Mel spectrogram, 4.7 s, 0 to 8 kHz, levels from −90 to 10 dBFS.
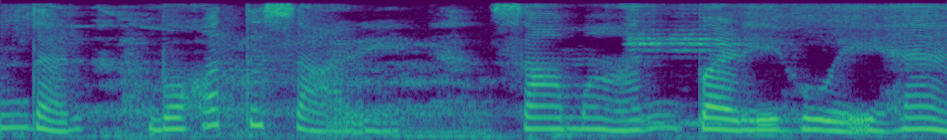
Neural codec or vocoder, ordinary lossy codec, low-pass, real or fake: vocoder, 22.05 kHz, 80 mel bands, Vocos; none; 7.2 kHz; fake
